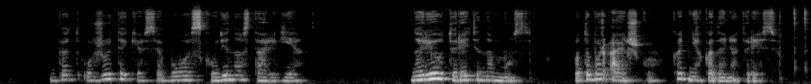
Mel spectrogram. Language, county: Lithuanian, Klaipėda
